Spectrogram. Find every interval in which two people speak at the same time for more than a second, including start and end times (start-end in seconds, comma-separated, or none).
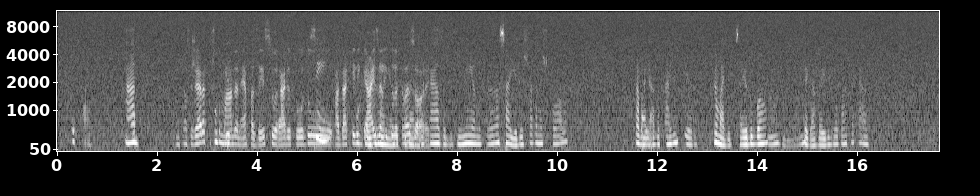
6.0-7.3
